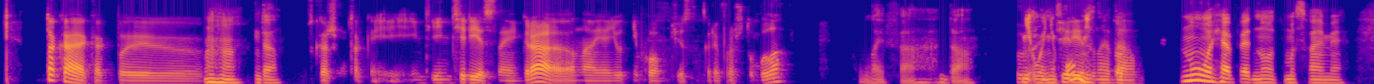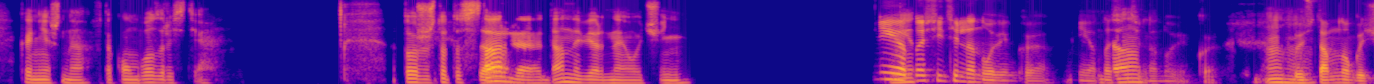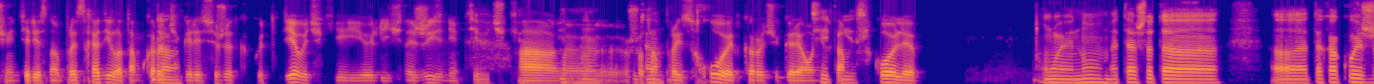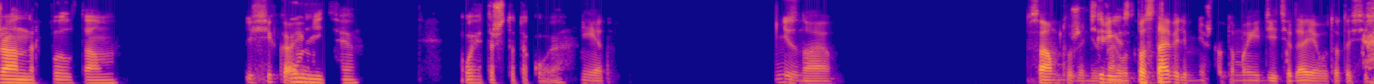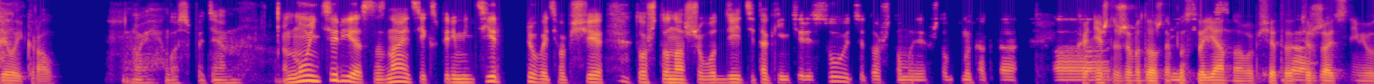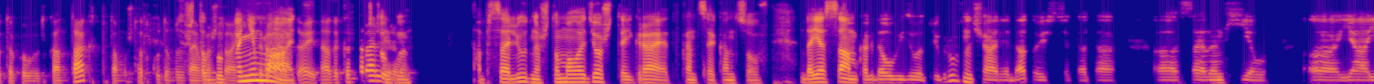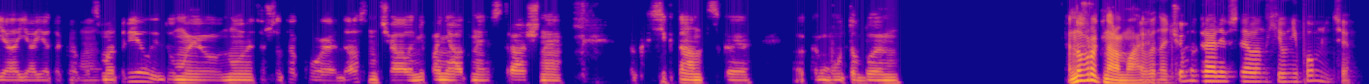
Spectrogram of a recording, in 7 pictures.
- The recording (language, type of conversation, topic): Russian, unstructured, Что для вас важнее в игре: глубокая проработка персонажей или увлекательный игровой процесс?
- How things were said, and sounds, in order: tapping; yawn; "Интересно" said as "тересн"; "Исэкай" said as "исекай"; "Интересно" said as "тересно"; tsk; other background noise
